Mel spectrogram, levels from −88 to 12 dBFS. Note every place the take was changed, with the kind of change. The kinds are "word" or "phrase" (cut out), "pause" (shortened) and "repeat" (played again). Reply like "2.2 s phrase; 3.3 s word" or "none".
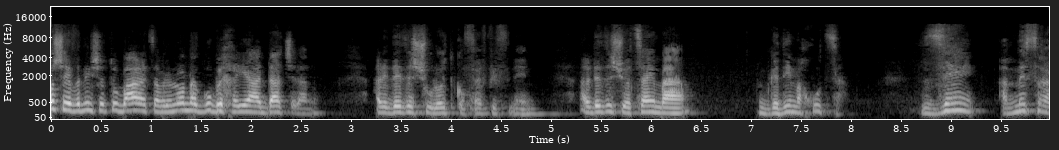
none

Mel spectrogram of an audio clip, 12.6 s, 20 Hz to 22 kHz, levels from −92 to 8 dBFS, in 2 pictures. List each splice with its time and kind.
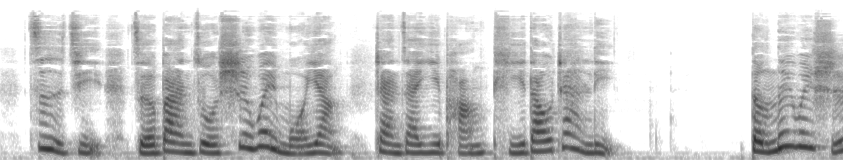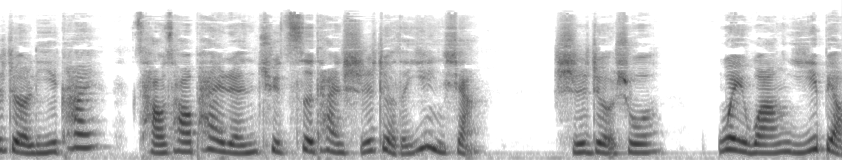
11.4 s pause

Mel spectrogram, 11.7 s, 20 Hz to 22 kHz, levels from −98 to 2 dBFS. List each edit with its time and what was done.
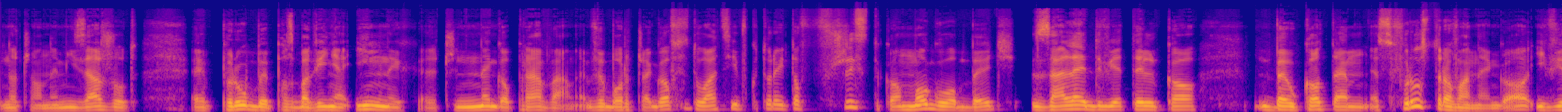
none

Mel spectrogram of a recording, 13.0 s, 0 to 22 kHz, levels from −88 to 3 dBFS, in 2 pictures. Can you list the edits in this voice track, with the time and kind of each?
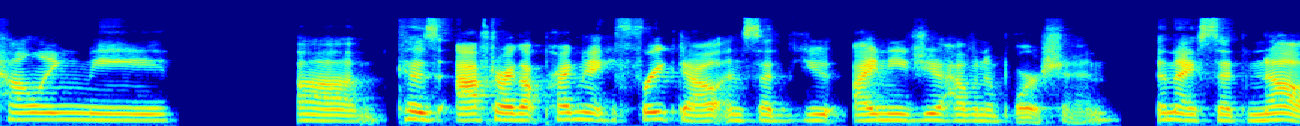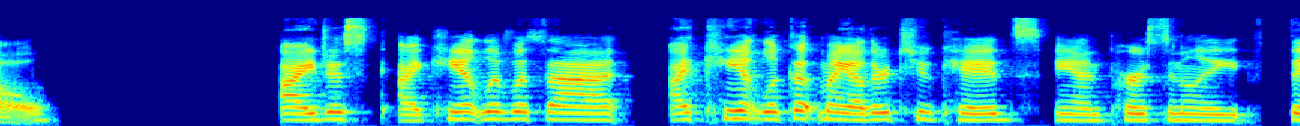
3.1 s word; 5.7 s pause; 9.7 s pause

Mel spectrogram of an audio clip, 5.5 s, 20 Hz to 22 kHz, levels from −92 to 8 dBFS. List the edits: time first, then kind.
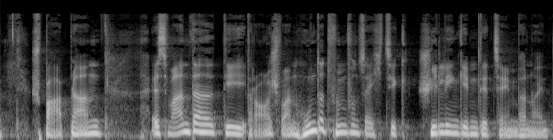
2.4 s word

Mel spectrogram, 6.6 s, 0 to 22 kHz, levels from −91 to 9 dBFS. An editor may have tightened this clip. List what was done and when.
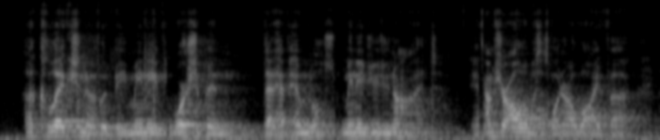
1.0 s word; 1.7 s word; 2.6 s word; 3.3 s word; 4.8 s word; 5.5 s word

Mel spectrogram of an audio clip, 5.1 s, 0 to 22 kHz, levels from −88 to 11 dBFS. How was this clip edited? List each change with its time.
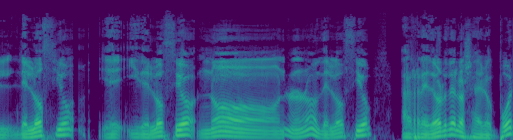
2.8 s phrase; 3.9 s pause

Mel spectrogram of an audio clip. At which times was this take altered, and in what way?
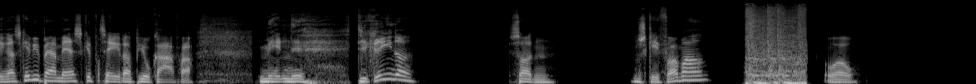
1.0 s phrase; 2.5 s pause

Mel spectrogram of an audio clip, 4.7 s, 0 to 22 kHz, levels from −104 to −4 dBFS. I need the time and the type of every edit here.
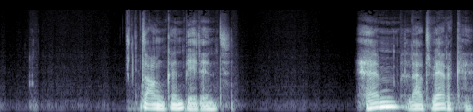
1.4 s word; 1.8 s word

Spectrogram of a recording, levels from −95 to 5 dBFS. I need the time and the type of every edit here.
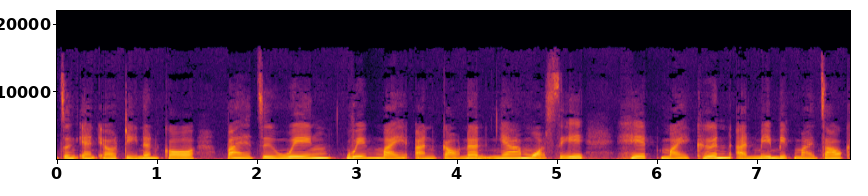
2.8 s pause

